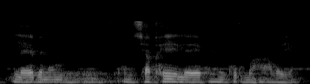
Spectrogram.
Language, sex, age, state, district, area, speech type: Sanskrit, male, 45-60, Kerala, Thrissur, urban, spontaneous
